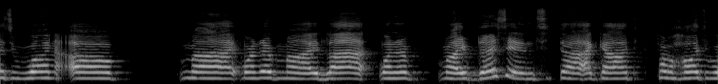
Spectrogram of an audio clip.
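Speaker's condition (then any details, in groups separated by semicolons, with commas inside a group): Cerebral palsy; voice affected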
